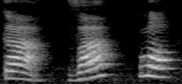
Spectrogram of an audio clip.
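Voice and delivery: "Cavalo" in three slow, separate syllables. Shown as a demonstration. Teacher helping pupils count syllables, very slowly. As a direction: pause after each syllable of "Cavalo". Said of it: "Vou falar bem devagarzinho".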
